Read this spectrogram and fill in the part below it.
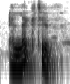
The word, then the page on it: elective: British English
